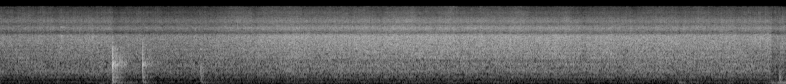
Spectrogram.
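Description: Noodle-and-vegetable stir-fry sizzling hard in a skillet over high heat as a wooden spoon stirs it, the freshly added sauce cooking off. There are a couple of light spoon knocks about a second in, and the sizzle grows louder after about two seconds.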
